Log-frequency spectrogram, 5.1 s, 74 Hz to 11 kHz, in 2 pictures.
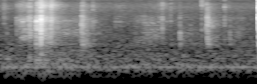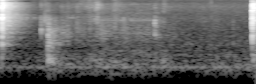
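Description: Sharp metal clicks of a Bushmaster AR-15's upper and lower receivers being reconnected, four in all; the loudest comes about two and a half seconds in and another sharp one at the very end.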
